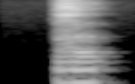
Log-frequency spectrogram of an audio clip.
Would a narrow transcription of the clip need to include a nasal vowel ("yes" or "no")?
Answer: no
